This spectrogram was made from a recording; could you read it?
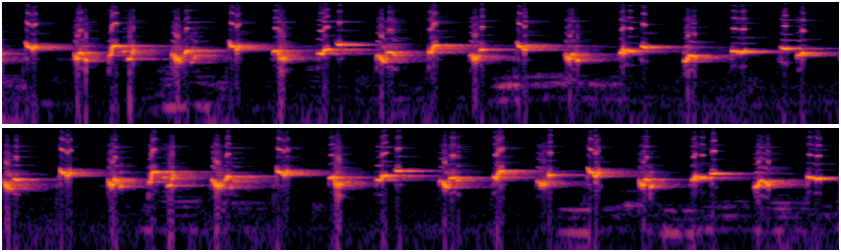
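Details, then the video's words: Sooty-headed bulbul pouring out a long, rapid song: dense, evenly paced bursts of bubbly whistles, each note clicked on and sliding down, about three per second, sustained throughout without pause. "full suara Trucuk gacor ropel panjang"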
